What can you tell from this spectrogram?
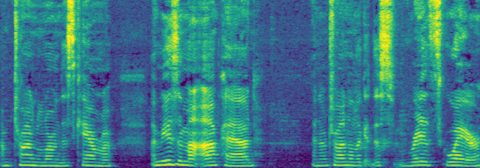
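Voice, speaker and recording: In a Southern US accent, a woman speaks at a fairly slow pace with a fairly high pitch and a somewhat breathy quality, on a very clean recording with a silent background. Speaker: vlogger sharing health story. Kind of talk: personal vlog testimony. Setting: indoors, iPad camera. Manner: halting, many fillers.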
